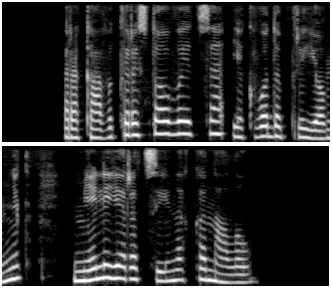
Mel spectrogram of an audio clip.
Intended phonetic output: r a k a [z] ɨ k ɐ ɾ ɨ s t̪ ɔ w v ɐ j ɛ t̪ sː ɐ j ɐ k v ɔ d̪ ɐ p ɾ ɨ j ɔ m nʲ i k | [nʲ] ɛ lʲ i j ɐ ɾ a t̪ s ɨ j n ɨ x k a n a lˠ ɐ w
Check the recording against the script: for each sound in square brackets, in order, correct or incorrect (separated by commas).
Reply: incorrect, incorrect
